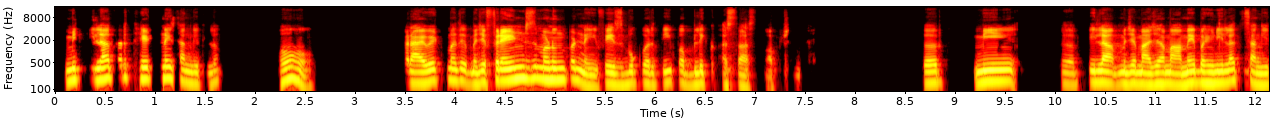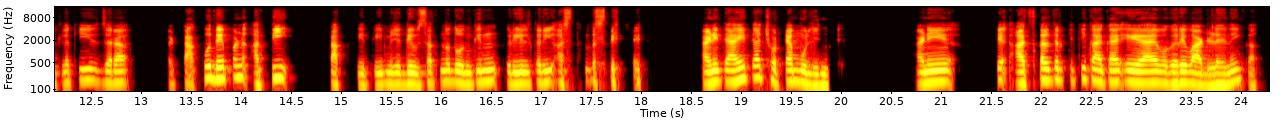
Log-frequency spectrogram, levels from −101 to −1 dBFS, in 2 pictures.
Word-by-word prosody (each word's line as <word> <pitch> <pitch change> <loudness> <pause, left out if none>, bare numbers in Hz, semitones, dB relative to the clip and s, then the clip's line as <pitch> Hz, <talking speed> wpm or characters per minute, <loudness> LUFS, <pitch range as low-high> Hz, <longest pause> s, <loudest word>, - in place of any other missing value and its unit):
मी 175 - +2
तिला 180 +2 +3
तर 205 +1 -6
थेट 190 -1 +3
नाही 200 0 +1
सांगितलं. 145 -5 -7 0.6
हो, 170 - +1
हो. 115 -8 -7 0.9
प्रायव्हेटमध्ये 165 +4 +1
म्हणजे 140 +1 -1
फ्रेंड्स 185 +3 +7
म्हणून 180 -1 +2
पण 185 0 -3
नाही, 120 -5 -2
Facebookवरती 140 +2 -3
पब्लिक 140 0 -5
असा - - -7
असतो - - -11
ऑप्शन. - - -17 1.2
तर 145 +1 -2 0.3
मी 165 +2 +4 0.5
अ, 135 -1 -7 0.2
तिला 150 -1 +5
म्हणजे 140 +1 -2
माझ्या 140 0 +1
मामेबहिणीलाच 145 +4 +1
सांगितलं 135 0 -3
की 175 0 -3
"जरा 150 0 0 0.6
टाकू 205 - 0
दे 190 -1 +7
पण 215 0 -1
अती 200 0 +2 0.5
टाकते 130 -2 -5
ती." 130 +1 -7
म्हणजे 135 0 -3
दिवसातनं 145 +3 -2
2-3 155 +2 0
रील 140 0 0
तरी 150 +1 0
अस 145 - -6 0.2
अस - - -5
तीलच. - - -9 0.6
आणि 150 +2 +7
त्याही 165 +3 +5
त्या 205 - +2
छोट्या 160 - +2
मुलींचे. 130 -6 -3 0.7
आणि 155 +3 +4 0.5
ते 180 - +2
आज-काल 145 +4 +4
तर 180 - 0
किती 165 +3 -10
काय-काय 155 -2 +3
ए-आय 150 0 +6
वगैरे 145 0 +1
वाढलंय, 130 0 +2
नाही 150 +5 -2
का? 125 - -10
150 Hz, 145 wpm, -25 LUFS, 140-170 Hz, 1.2 s, फ्रेंड्स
